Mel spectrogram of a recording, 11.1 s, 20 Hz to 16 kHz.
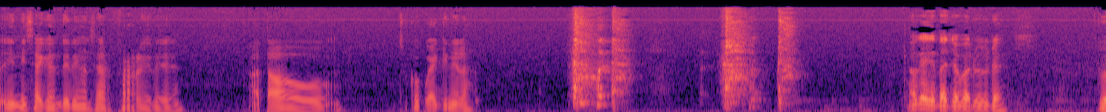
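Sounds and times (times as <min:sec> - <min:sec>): person coughing: 0:05.7 - 0:06.4, 0:07.0 - 0:08.1.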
